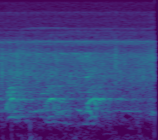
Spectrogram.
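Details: Hunting dogs chasing wild boar pests in Padang Pariaman, Indonesia, give a short run of high yelping barks and bays, several dogs calling over one another in quick succession.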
